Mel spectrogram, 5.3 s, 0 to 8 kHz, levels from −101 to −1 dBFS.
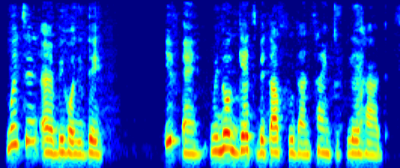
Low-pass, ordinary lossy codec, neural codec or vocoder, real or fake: none; none; codec, 16 kHz, 8 kbps, FreqCodec, larger model; fake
